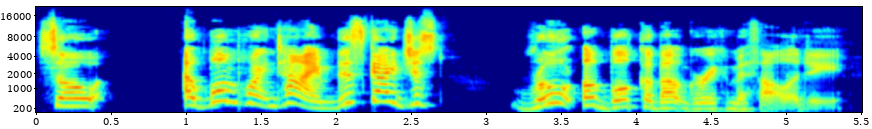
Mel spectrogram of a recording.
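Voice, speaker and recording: A woman's voice: high-pitched, big pitch swings, a little slow, a bit bright. A woman co-hosting a podcast, explaining research in a casual, wry, opinionated and informal way. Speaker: podcast co-host.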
